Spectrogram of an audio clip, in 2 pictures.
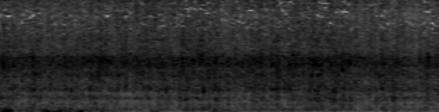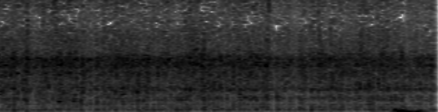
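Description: Heavy rain pouring steadily onto a tarmac street, an even, dense hiss of falling water. A low rumble comes in near the end.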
